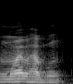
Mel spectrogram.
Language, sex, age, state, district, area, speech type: Assamese, male, 60+, Assam, Kamrup Metropolitan, urban, spontaneous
